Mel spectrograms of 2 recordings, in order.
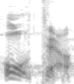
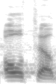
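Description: First: It is said English-style with a pronounced H. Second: It is said French-style with a silent H.

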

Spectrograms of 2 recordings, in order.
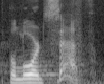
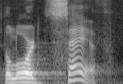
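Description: First: The last word rhymes with 'Beth'. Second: The last word rhymes with 'faith'. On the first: "You're saying Seth" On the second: "It's the Lord saith"

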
